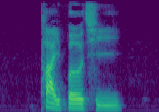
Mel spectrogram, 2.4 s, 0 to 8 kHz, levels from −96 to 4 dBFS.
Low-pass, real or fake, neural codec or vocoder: 7.2 kHz; real; none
